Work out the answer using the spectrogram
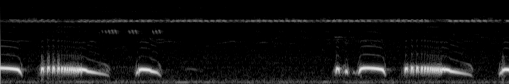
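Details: Spotted dove giving loud, mellow coos: a rising coo, a long coo sliding downward, then a short clipped coo, the phrase repeated after a pause; a constant faint high whine and low hum sit in the background.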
